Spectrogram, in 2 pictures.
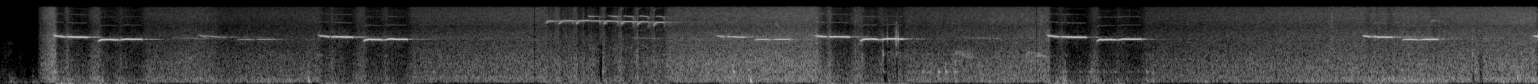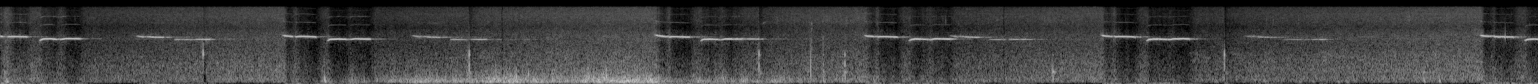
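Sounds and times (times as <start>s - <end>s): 
rushing hiss: 0.0s - 30.7s
chickadee spring song: 0.4s - 4.5s, 5.3s - 11.6s, 13.6s - 14.6s, 15.3s - 20.7s, 21.8s - 23.2s, 23.9s - 30.7s.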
